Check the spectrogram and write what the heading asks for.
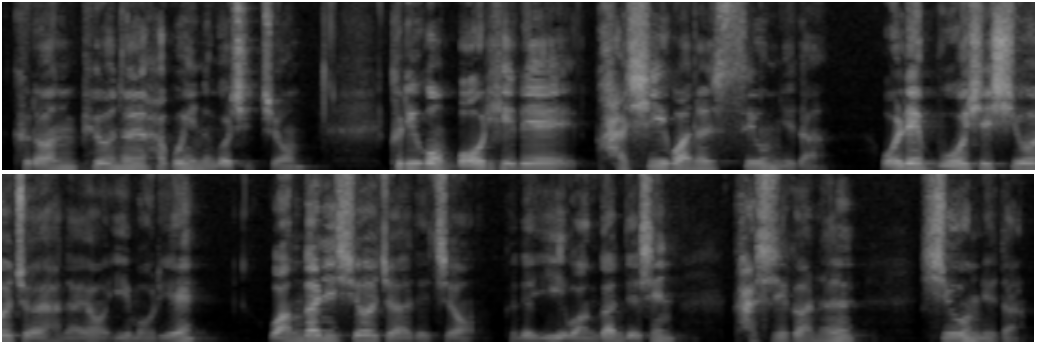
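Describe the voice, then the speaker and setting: A man preaching a sermon as a pastor, earnest, slowing down to stress key phrases. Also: a little high. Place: church.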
